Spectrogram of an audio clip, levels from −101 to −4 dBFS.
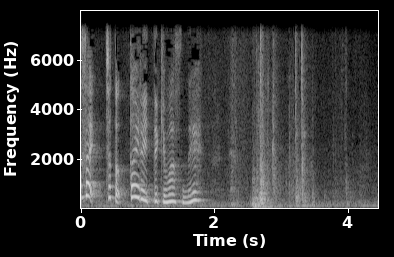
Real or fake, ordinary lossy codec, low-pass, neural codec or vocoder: real; none; 7.2 kHz; none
